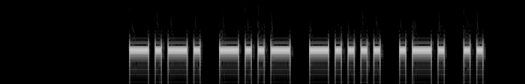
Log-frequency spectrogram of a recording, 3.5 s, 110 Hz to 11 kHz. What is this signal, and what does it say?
Morse code, heard as a keyed tone, about 28 wpm, 700 Hz. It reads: CX6RI
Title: DXCC-100 Call Signs - 5 Characters - 28wpm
